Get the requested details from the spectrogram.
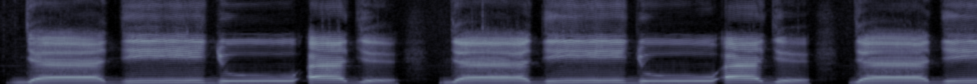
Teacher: Tengah lidahnya kita sentuhkan ke langit-langit di atasnya. Jadi diangkat tengah lidahnya ini area yang berwarna ungu, diangkat dan disentuhkan betul-betul ke langit-langit ya. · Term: wastul lisan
